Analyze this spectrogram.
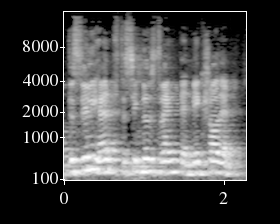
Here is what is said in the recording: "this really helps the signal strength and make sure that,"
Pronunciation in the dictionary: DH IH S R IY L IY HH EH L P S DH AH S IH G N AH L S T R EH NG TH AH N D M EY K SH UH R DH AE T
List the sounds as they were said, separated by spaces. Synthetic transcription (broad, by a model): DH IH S R IY L IY HH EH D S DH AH S IH G N AH L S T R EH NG T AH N M EY K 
